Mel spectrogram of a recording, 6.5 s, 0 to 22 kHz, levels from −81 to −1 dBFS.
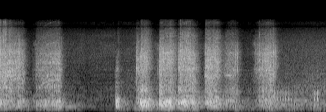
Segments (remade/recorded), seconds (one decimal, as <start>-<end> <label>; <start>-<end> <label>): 0.0-1.7 recorded; 1.7-2.7 remade; 2.7-3.1 recorded; 3.1-5.4 remade; 5.4-6.5 recorded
